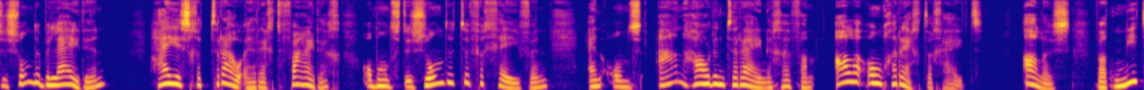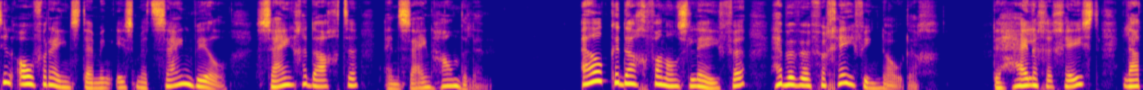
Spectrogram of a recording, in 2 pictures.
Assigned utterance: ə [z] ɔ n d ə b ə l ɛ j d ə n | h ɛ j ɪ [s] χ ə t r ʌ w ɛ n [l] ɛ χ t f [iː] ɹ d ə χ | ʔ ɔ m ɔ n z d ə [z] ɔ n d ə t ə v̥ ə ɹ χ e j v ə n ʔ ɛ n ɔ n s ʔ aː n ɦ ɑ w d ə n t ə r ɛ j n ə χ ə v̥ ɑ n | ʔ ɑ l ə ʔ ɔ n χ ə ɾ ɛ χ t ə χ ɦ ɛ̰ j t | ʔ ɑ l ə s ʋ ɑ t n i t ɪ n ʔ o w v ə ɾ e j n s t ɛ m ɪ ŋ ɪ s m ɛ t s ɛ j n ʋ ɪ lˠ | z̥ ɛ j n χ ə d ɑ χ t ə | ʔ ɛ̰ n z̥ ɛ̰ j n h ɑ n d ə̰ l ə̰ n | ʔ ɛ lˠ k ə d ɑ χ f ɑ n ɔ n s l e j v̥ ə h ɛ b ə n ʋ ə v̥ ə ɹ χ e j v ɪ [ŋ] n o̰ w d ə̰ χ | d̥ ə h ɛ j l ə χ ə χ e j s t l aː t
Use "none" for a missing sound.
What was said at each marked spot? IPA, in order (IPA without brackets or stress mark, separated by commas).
z, s, r, aː, z, ŋ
